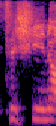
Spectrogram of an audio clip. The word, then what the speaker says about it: Tichina: But it's Tichina Arnold, T-I-C. Well, I tell people to spell it T-I China, like the continent.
